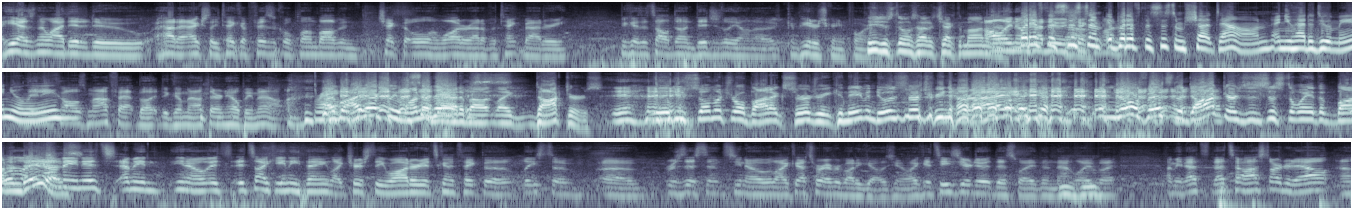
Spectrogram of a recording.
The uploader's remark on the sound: live from the Permian Basin Association of Pipeliners Annual Cookoff.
